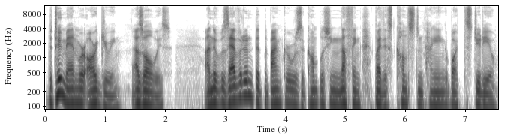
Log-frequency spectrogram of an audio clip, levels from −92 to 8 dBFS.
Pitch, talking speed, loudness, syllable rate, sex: 105 Hz, 190 wpm, -21 LUFS, 5.9 syllables/s, male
